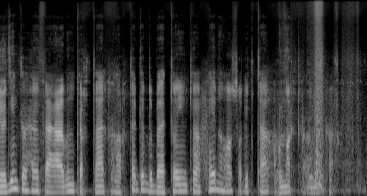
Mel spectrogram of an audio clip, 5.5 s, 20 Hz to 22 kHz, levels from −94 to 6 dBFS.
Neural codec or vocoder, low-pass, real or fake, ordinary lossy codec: codec, 44.1 kHz, 1.7 kbps, Pupu-Codec; none; fake; none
